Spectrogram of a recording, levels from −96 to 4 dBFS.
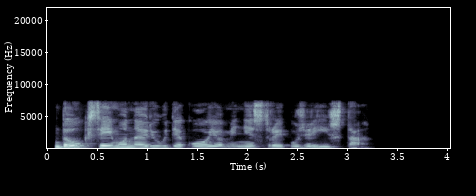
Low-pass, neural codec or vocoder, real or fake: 7.2 kHz; none; real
